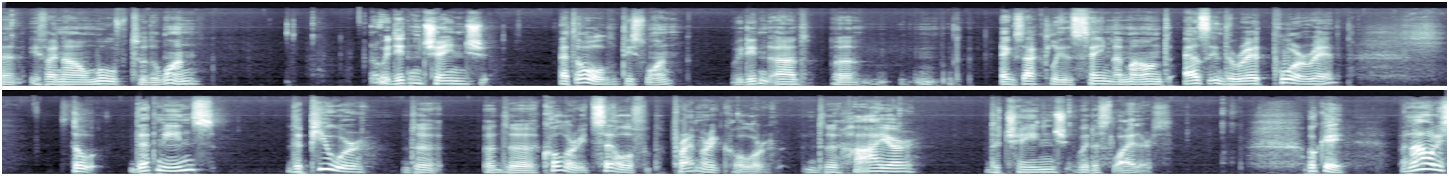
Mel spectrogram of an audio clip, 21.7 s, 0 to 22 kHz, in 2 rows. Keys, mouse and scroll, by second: 0.0-2.3 drag, 17.5-21.6 drag.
